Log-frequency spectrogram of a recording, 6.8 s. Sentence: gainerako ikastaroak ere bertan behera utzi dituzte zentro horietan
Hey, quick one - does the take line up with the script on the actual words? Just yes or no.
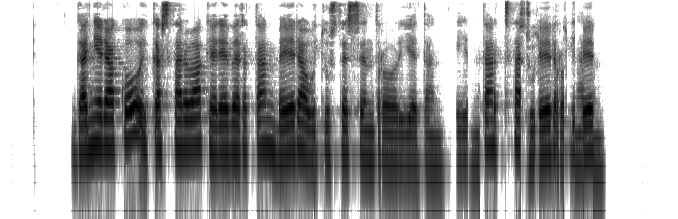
no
